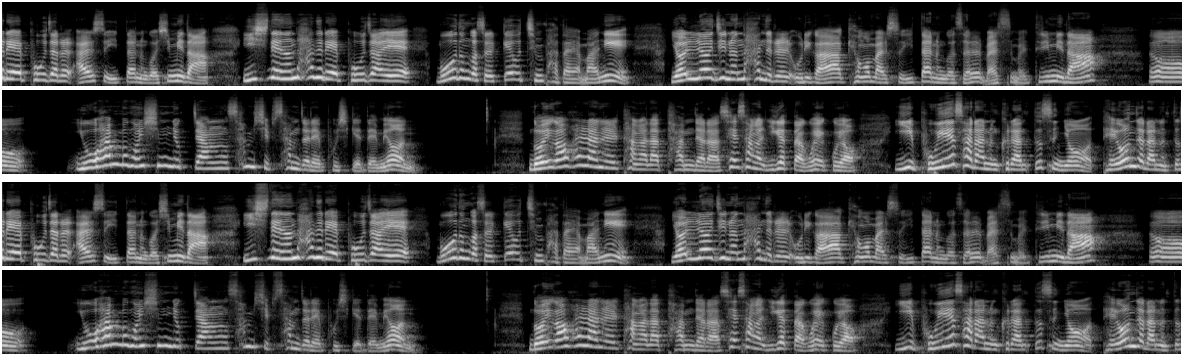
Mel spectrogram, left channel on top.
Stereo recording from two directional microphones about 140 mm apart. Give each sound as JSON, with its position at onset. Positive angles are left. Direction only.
{"t": 0.0, "sound": "a woman's voice", "side_deg": 10}
{"t": 17.1, "sound": "speech", "side_deg": 35}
